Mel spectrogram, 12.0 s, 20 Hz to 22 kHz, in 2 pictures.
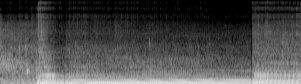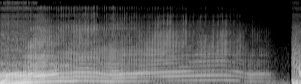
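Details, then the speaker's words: Infiniti G35 with Tomei exhaust, Manzo test pipes and Megan Racing Y-pipe, at idle and revving: loud raspy puffing exhaust rising and falling with revs, from both flex pipes on the Y-pipe blown out, before repair. "the flex pipe on the y-pipe they are completely shot out as you can see and when the car is idling you can literally feel all the pressure and air just coming right out on both of them"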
